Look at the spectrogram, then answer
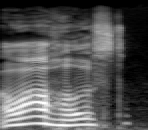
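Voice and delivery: matter-of-fact. Retelling how Zoya offered to host: imitating Zoya, matter-of-fact. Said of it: "Very matter of fact".

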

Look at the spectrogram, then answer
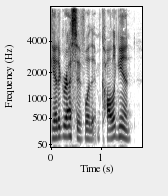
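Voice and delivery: ordinary delivery

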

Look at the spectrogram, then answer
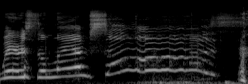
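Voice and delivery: "sauce" very high, very slow, long-stretched. Trying a Gordon Ramsay accent on famous insults: Gordon Ramsay accent. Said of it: "try to do the Gordon Ramsay accent".

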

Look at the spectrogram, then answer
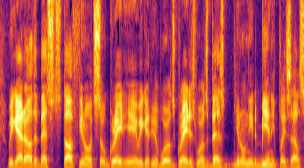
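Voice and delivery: put-on typical New York accent. Imitating how people in New York talk: typical New Yorker voice. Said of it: "typical New Yorker".

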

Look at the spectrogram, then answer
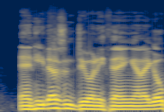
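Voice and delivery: ordinary talk, nothing marked

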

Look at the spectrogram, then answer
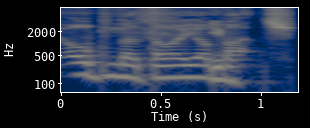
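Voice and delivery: low, soft, fake South African accent. Friends trade a quoted line back and forth: put-on South African accent. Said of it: "That's how they say bitch. South Africa".

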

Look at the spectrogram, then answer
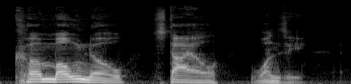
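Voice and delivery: said slowly. Repeating a term slowly so listeners can look it up. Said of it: "I'll say it slower so you can look it up easier".

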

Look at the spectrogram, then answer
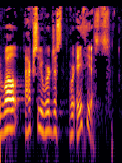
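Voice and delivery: imitated flat, expressionless tone. Retelling a woman's reply to the speaker's question about faith, imitating her flat voice. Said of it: "without much expression in her voice".

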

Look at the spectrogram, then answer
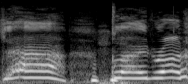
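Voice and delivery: put-on shrieking, thrilled scream, very high pitch. Imitating people next to him at the film as it started: retelling people screaming. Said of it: "they just started screaming like".

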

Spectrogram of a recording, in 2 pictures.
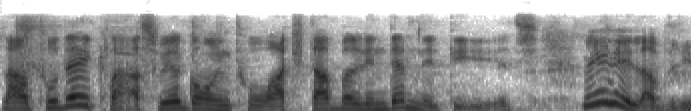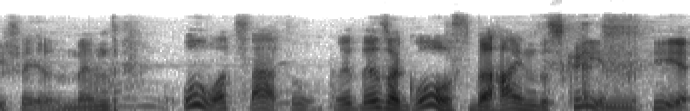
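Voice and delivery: hushed, soft vampire voice. Act out Katz speaking to his film class before a movie, in Katz's voice like a vampire. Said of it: "He had the voice like a vampire".

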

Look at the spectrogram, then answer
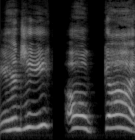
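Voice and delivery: very high, loud, screaming yell. Mom runs toward the narrator and jj from down the road, yelling. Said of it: "she yelled".

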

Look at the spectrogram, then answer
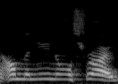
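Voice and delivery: ordinary talk

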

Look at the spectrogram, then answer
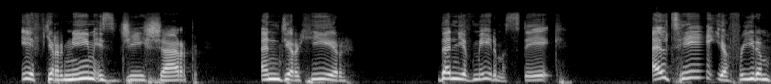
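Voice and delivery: put-on Scottish accent. Asked by another speaker to do Scottish, performing a line: Scottish accent. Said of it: "Can you do Scottish?".

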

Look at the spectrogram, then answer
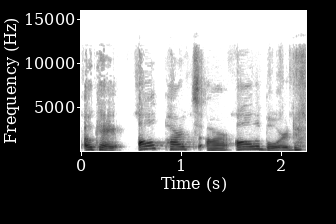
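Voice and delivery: put-on flight attendant announcement voice. A podcaster recounts answering their inner child, in a flight attendant voice. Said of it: "you switched to your like flight attendant voice".

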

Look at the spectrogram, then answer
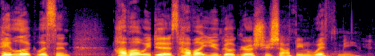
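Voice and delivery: play-acted meek, humble, deferential, submissive tone. Retelling what she could have said to him instead, imitating a humble, submissive tone. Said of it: "in a very humble in and in a submissive way".

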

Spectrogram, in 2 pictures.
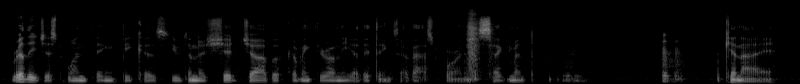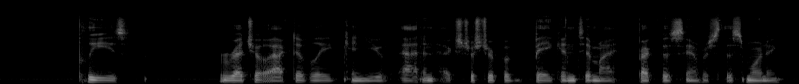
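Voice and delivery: ordinary delivery

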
